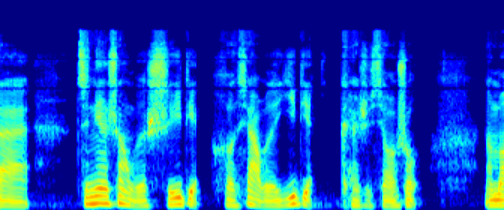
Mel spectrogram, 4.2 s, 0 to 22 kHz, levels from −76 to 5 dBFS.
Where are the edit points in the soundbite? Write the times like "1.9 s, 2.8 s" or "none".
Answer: none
